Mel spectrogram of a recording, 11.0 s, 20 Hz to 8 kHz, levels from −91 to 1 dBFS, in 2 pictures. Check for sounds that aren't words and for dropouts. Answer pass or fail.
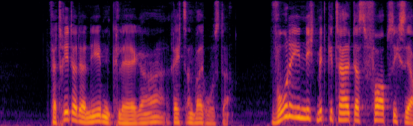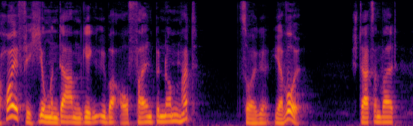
pass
